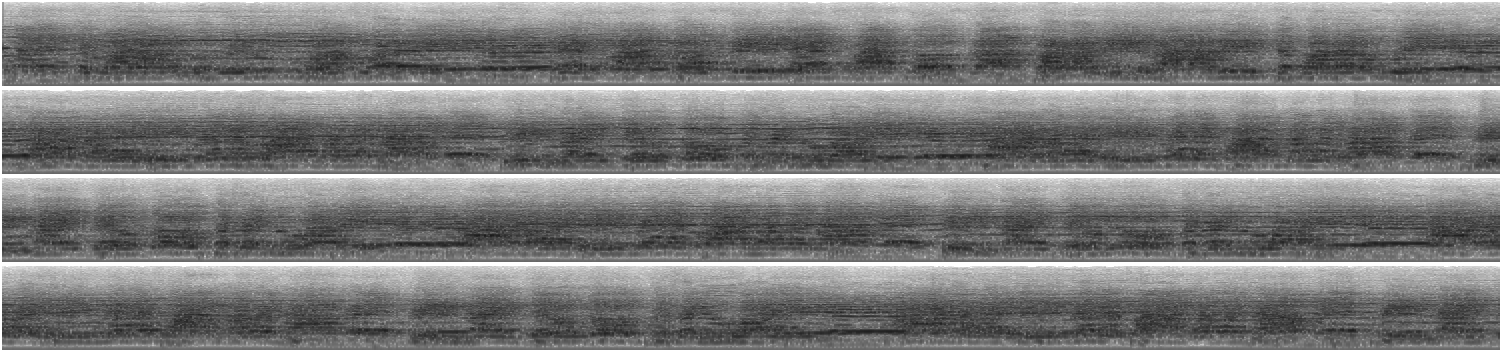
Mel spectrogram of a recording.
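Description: Tahitian choir singing a himene tārava: many voices in close polyphonic harmony, holding chords in repeating phrases.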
